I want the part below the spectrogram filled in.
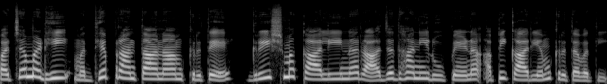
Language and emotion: Sanskrit, neutral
